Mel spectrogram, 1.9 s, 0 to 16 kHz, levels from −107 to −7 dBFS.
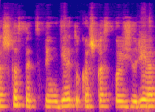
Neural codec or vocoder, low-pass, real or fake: codec, 44.1 kHz, 2.6 kbps, DAC; 14.4 kHz; fake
